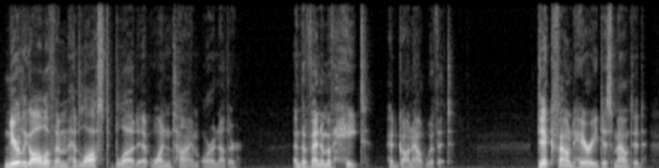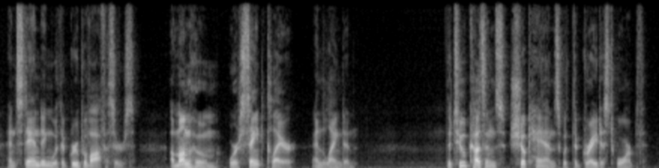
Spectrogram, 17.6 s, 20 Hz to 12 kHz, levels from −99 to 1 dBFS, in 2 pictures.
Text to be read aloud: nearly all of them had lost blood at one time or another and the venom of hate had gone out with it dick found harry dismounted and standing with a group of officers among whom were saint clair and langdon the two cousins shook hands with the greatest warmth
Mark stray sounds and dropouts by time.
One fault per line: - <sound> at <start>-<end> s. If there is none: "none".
none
